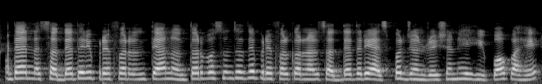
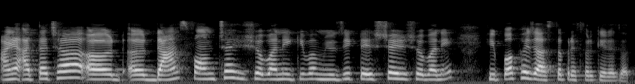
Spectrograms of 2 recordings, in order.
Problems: none marked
